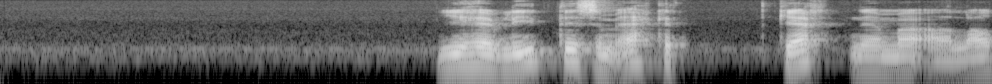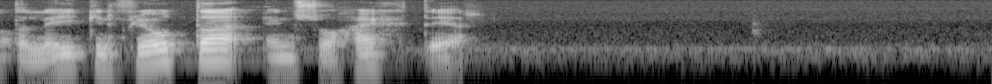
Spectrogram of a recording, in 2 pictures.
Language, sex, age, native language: Icelandic, male, 30-39, Icelandic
